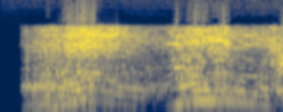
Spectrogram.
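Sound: car engine revving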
